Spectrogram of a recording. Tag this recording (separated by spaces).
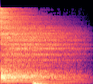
hi-hat cymbal metronome TRX hit one-shot click Istambul Cooper Bosphorus wenge metal drumset drum one bubinga snare wood crash cymbals bronze shot ride custom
